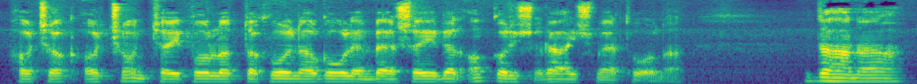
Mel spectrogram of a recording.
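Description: A man narrating an audiobook in a measured, dramatic way. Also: lowish voice, steady tone, darkish tone. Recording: dull lo-fi audiobook recording.

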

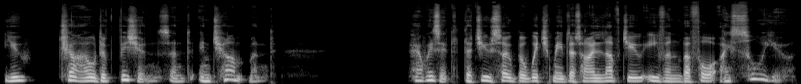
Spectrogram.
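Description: A man's voice: on the high side, measured pace, slightly rough, no echo, clean studio sound. A man reading the lines of an entranced young man, who whispers them tremblingly. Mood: awed.

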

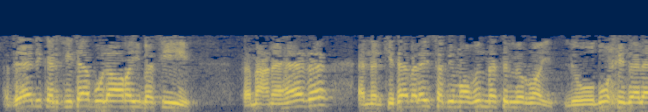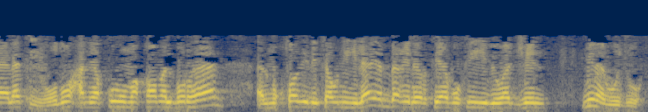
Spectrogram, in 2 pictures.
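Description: Speaking briskly in a highish, slightly rough voice, an Egyptian-accented religious teacher gives a lesson in Quran commentary. He asks himself questions and answers them as he explains, and the recording sounds tinny, like a phone.

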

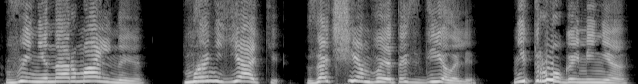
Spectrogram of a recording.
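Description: A woman's voice: mid-range voice, animated, slow pace, a little mellow, no room sound, clean studio sound. A woman reading an audiobook, voicing a terrified young woman held captive who screams and pleads in hysterics. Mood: hysterical screaming. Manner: screaming, sobbing pleas.

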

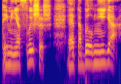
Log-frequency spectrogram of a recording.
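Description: A woman's voice: deep voice, fairly even intonation, normal speed, close to an everyday voice. Woman voicing an agitated, defensive young man. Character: frantic young man shaking a friend.

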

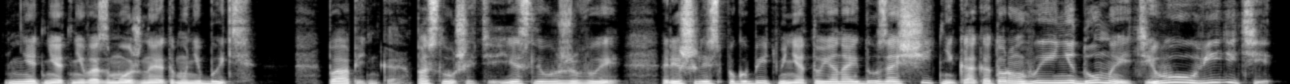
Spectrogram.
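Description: A man's voice: a little high, lively intonation, fairly quick, dry recording, lightly acted. Brief: male reader doing a desperate young noblewoman, tearful pleas, dry close sound. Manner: tearful pleading.

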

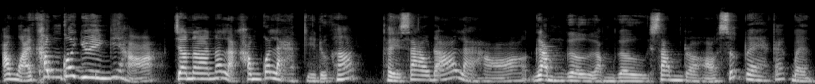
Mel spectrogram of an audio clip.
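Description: A woman's voice: medium pitch, sing-song, moderate pace, hardly any pauses. A woman telling a ghost story in a chatty way, often addressing her listeners directly. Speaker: storyteller host. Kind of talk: casual ghost-story narration.

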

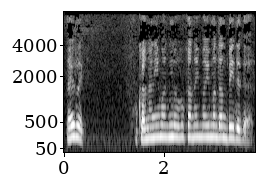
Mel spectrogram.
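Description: A rabbi giving an informal spoken lesson, a man who talks haltingly, restarts his phrases and keeps asking whether he is understood. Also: sits high, steady tone, dark tone, highs cut off. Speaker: rabbi teaching Kabbalah.

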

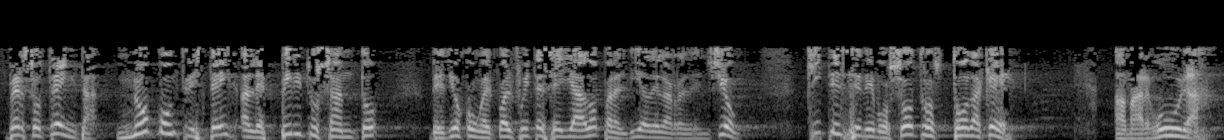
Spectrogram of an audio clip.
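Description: Un pastor con acento peruano predica con énfasis y repite frases para remarcarlas; su grabación suena apagada y con eco largo de salón. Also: male voice, sits high, expressive, unhurried, breathy edge. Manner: emphatic, repeats phrases, acts out quoted voices. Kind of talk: sermon. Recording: dull lo-fi sound with long hall reverb.

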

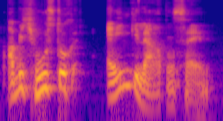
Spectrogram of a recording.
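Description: A man voicing a smooth, scheming male visitor who talks in a coaxing, ingratiating way. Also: medium pitch, huge pitch swings, normal speed, darkish tone.

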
